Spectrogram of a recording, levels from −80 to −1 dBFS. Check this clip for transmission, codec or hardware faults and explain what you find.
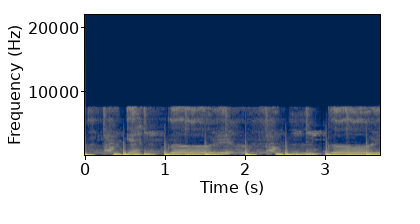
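One transmission fault is audible. The sound is band-limited at 8 kHz, which fits the wideband G.722 call path.

2.95 to 2.99 s: short concealed packet loss. About 20 ms never arrived in time, and the receiver extrapolated the preceding sound to fill it, leaving a brief smear or wobble.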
